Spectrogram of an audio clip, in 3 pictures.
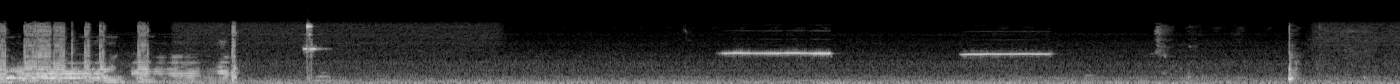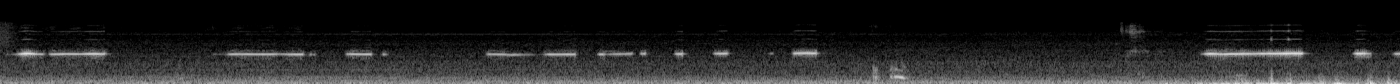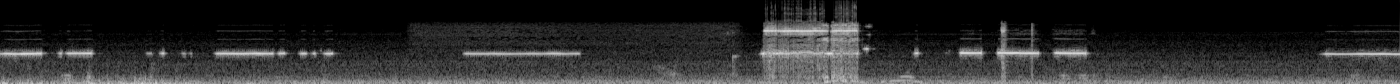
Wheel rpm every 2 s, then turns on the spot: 0, 0, 0, 0, 0, 0, 0, 0, 0, 0, 0, 0, 0, 0, 0, 0, 0, 0, 0, 0, 0.
none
